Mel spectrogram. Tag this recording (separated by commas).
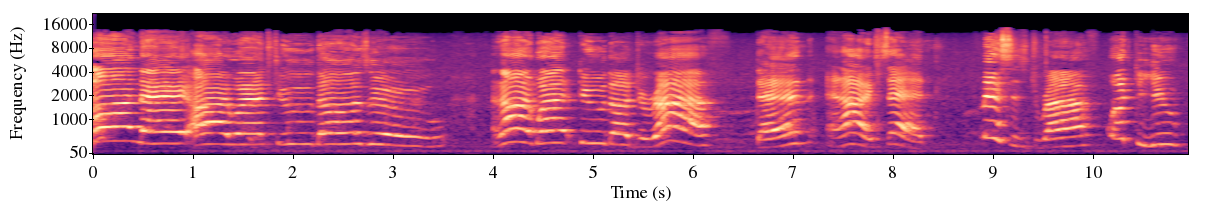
Speech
